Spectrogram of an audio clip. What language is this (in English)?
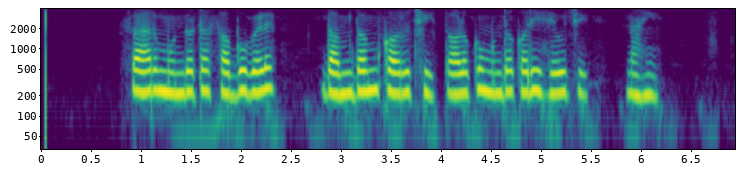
Odia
